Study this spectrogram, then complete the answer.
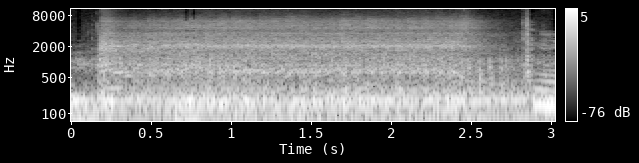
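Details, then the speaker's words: ZAZ Sens with a rebuilt engine that stalled and won't restart; starter churns steadily for three seconds and never fires. The tester shows no spark from the ignition coil, which loses spark when hot. "так як бачимо імпульс той же самий катушки перемикаю як бачимо в нас тут нема ніякої іскри"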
